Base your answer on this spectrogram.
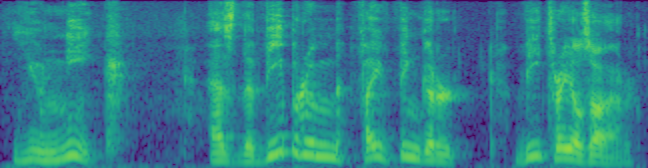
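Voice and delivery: playful Scottish lad impression. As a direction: put on a Scottish lad's accent. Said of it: "That's my Scottish lad, lad voice".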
